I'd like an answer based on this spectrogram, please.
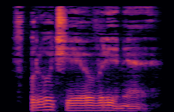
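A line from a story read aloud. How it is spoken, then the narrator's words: Tired sigh, hunter. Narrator (Russian): Вздохнул охотник устало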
